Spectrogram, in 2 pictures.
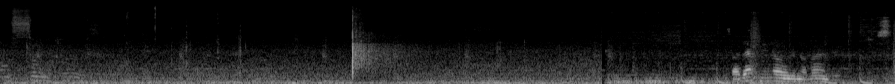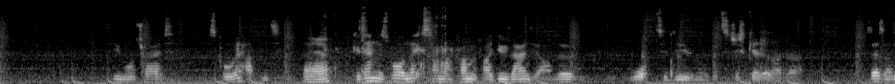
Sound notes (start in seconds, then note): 3.5 claps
